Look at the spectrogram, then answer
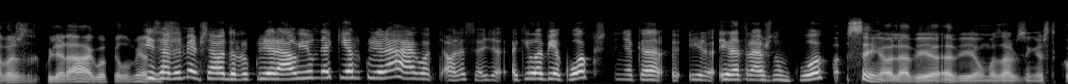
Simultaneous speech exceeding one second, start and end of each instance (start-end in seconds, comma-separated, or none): none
